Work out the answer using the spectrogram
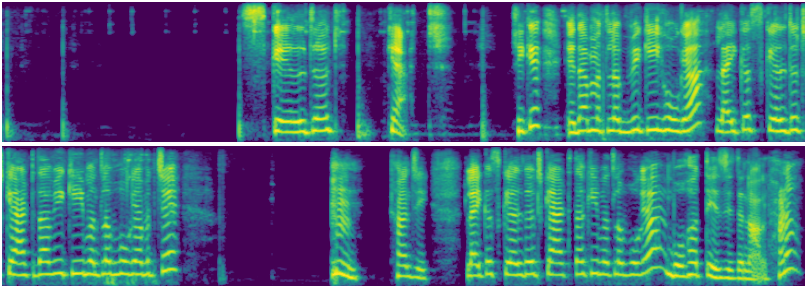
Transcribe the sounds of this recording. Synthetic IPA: skeːlʈəɖkɛːʈ | ʈʰiːkɛːeːd̪aːmət̪ləbʋiːkiːɦoːɡɪjaːlaːɪkskeːlʈəɖkɛːʈd̪aːʋiːkiːmət̪ləbɦoːɡɪjaːbətːʃeː | hãːd͡ʒiːlaːɪkskeːlʈəɖkɛːʈd̪aːkiːmət̪ləbɦoːɡɪaːbɔːɦət̪̚ːeːziːd̪eːna̰ːlhɛːnaː

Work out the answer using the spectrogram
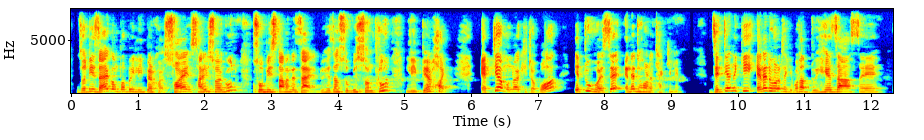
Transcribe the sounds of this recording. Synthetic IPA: zodizajɡɔmpaboilip̬aɹɦɔ̰jsɔjsaɹisɔjɡunsobistamanɛzajduɦɛzaɹsobisːɔntʊlipiɛɹhɔjetijamɔnɔɹakʰitʰɔbɔ | etʊɦojsɛʔɛnɛdʱɔɹɔnɛtʰakilɛ̰ | zetijanekiʔɛnɛdʱɔɹɔnɛtʰakibɔtʰat̚duɦɛzaɹasɛ

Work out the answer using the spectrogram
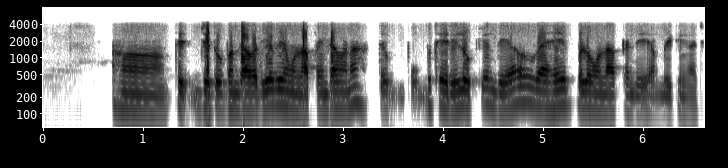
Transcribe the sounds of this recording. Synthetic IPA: ɦãːt̪eːd͡ʒɪd̪õːbənd̪aːʋəd̪ijaːbɪoːnlaːpɛ̃ːnd̪aːʋəɳaːt̪eːbət̪ʰeːɾiːloːkiːɦʊ̃nd̪eːaːoʋɛːɦeːbəloːnlaːpɛ̃ːnd̪ḛːmiːʈɪŋɡãːt͡ʃ

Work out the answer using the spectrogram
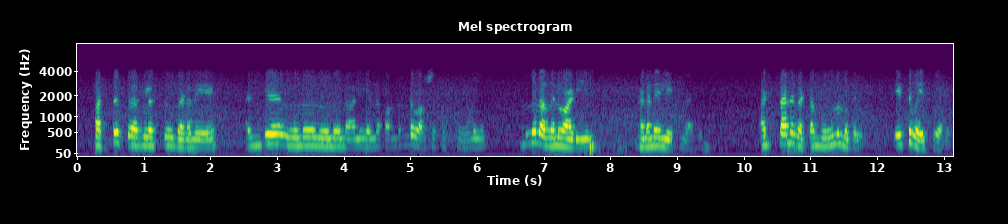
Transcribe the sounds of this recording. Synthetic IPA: pɐt̪ːɨpɐɡɭɐsɨɡʱɐɽɐnɐje | ɐɲd͡ʑɨnuːnːɨnuːnːɨnaːlɨenːɐpɐnd̪rɐɳɖɨʋɐrʂɐt̪ːɨpuːɳu | uːnɐɣɐnɐʋaːɽijum | ɡʱɐɽɐnɐjile̞ːkːumaːɾi | ɐɾist̪ʰaːnɐɡɐʈːɐmːuːnːɨmuðɐl | eːt̪ːɨʋɐjɐsɨʋɐɾḛ

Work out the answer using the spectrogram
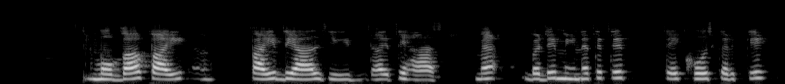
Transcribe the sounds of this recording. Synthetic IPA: moːbaːpaːi | paːiːb̪ɪjaːld͡ʒiːd̪aːɪt̪ɪɦaːs | mɛ̃ː | bəɖeːməiːnət̪t̪e | t̪eːkʰːoːd͡ʒkəɾkeː

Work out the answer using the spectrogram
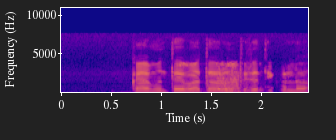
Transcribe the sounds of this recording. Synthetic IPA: kajm̤əɳt̪əiʋat̪aɾunt̪ud͡ʑat̪ikəlːə

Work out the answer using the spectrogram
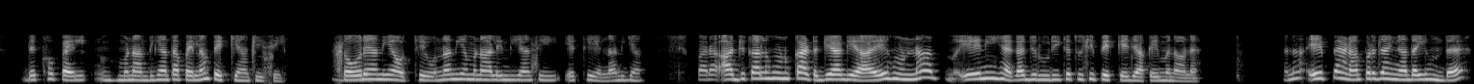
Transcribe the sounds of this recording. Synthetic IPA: d̪eːkʰːoːpɛlmənãːnd̪ɪjãːt̪ãːpɛːlãːpeːkːɪjãːt͡ʃiːsiː | sɔːɾjãːd̪ɪjãːʊt̪ʰːeːʊnãːd̪ɪjãːmənãːlẽːnd̪ɪjãːsiːɪt̪ʰːeːɪnãːd̪ɪjãː | pəɾə̰d͡ʒkəlɦʊɳkəʈd͡ʒeaːɡɪaːeːɦʊɳnaːeːnĩːɦɛːɡaːzəɾuːɾiːket̪ʊsĩːpeːkeːd͡ʒaːkeiːmənaːnɛː | ɦɛːnaːʔeːpɛːɽ̃ãːpəɾd͡ʒaːijãːd̪aːiːɦʊnd̪aːɛː

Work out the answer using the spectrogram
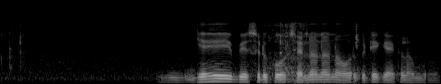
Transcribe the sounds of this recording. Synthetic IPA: ɡeɐbeːsɽɯkoːɾsɛnːanːaːnãːɐʋɐɾɯkɪʈːeːkeːkːɐlãːmpɔɽõː

